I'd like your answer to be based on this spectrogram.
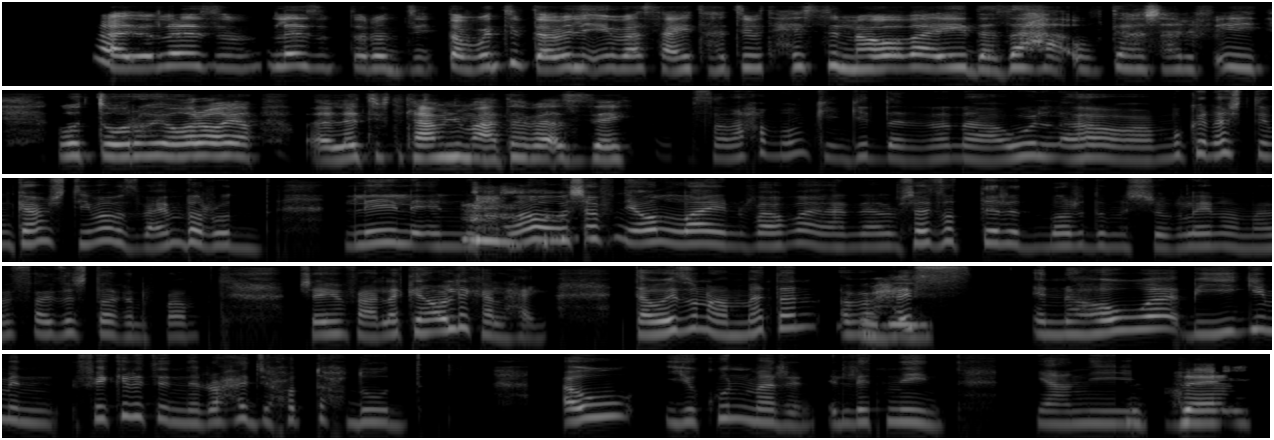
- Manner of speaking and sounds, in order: laugh; in English: "Online"
- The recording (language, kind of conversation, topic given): Arabic, podcast, إزاي بتحافظ على توازن ما بين الشغل وحياتك؟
